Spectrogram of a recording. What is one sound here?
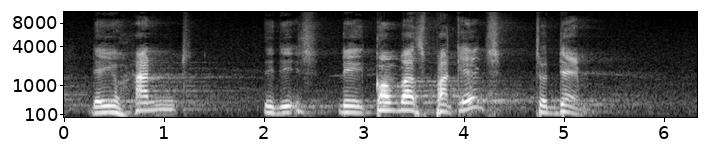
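A man speaks into a microphone in short, forceful phrases.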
